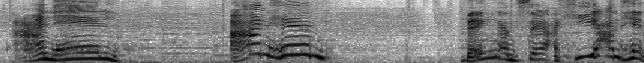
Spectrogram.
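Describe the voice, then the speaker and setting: In a put-on character voice with very wide pitch swings, the speaker talks at a very slow pace, with long, frequent pauses and clear music in the background. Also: female-sounding voice, high pitch for a woman. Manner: calling out.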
